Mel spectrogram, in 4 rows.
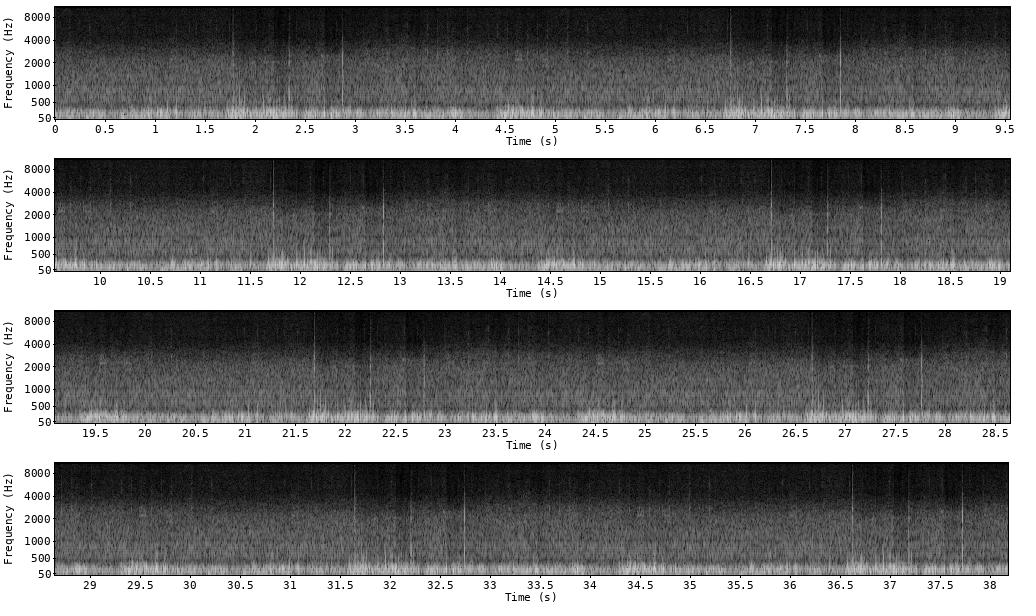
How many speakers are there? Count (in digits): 0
